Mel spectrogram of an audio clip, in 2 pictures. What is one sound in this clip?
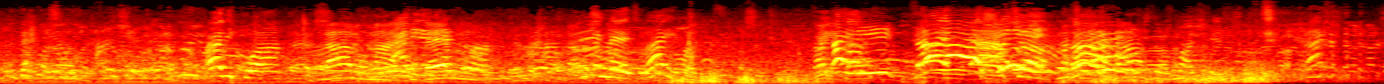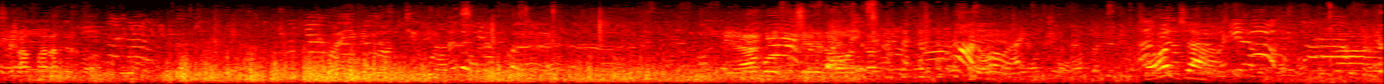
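Men talk and shout close by outdoors.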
